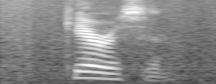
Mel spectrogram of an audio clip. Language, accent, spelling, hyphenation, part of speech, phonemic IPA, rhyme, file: English, US, garrison, gar‧ri‧son, noun / verb, /ˈɡæɹ.ɪ.sən/, -æɹɪsən, En-us-garrison.ogg
- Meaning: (noun) 1. A permanent military post 2. The troops stationed at such a post 3. Occupants 4. A military unit, nominally headed by a colonel, equivalent to a USAF support wing, or an army regiment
